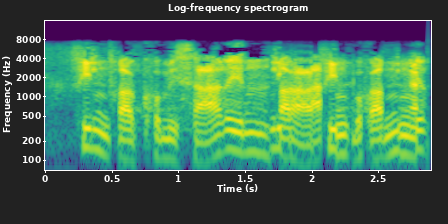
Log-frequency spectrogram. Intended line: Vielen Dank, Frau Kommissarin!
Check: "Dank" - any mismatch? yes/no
yes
